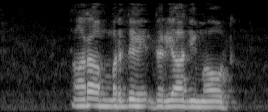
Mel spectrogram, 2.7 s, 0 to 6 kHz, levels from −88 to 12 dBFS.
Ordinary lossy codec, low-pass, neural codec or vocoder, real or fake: MP3, 32 kbps; 5.4 kHz; codec, 16 kHz, 16 kbps, FunCodec, trained on Chinese and English, 50 frames a second; fake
